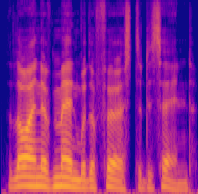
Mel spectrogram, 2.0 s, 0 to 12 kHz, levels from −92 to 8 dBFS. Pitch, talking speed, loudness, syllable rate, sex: 135 Hz, 240 wpm, -17 LUFS, 5.5 syllables/s, male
